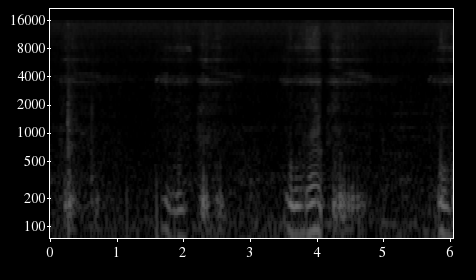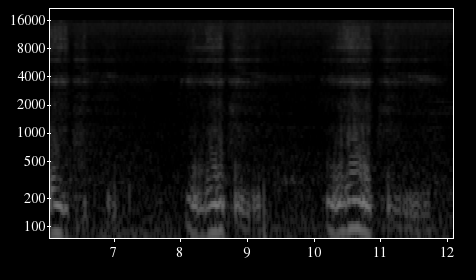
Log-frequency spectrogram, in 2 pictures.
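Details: Ordinary sleep snoring: soft, low rumbling snores repeating about every two seconds in a quiet room.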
